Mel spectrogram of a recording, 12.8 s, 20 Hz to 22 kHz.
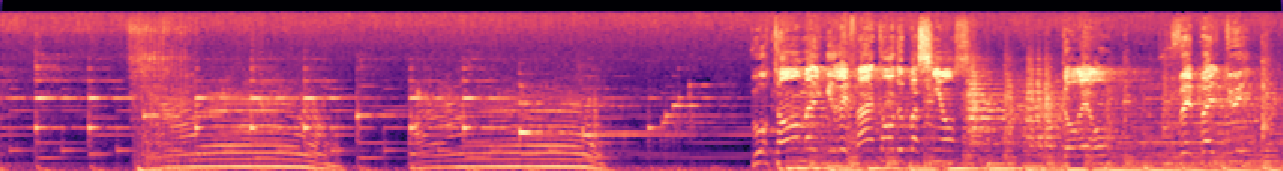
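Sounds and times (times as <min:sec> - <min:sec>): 
gentle bull from Cerdagne mooing: 0:01.3 - 0:06.2
speech: 0:07.7 - 0:12.8.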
